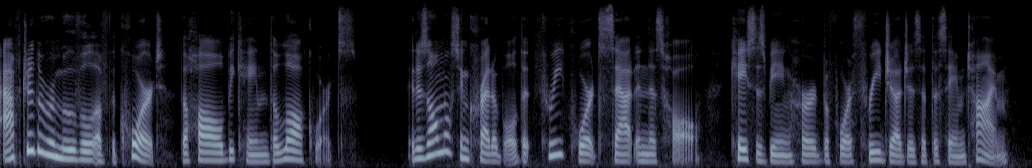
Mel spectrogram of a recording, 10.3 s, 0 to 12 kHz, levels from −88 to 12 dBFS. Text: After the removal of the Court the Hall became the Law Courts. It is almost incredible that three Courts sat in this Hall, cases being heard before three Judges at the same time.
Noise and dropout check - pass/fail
pass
